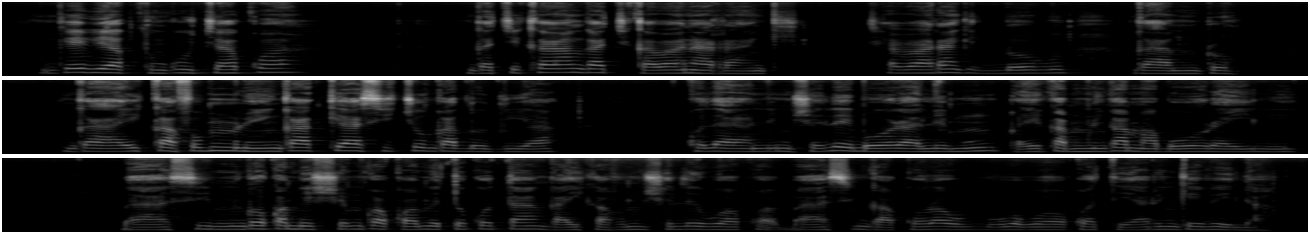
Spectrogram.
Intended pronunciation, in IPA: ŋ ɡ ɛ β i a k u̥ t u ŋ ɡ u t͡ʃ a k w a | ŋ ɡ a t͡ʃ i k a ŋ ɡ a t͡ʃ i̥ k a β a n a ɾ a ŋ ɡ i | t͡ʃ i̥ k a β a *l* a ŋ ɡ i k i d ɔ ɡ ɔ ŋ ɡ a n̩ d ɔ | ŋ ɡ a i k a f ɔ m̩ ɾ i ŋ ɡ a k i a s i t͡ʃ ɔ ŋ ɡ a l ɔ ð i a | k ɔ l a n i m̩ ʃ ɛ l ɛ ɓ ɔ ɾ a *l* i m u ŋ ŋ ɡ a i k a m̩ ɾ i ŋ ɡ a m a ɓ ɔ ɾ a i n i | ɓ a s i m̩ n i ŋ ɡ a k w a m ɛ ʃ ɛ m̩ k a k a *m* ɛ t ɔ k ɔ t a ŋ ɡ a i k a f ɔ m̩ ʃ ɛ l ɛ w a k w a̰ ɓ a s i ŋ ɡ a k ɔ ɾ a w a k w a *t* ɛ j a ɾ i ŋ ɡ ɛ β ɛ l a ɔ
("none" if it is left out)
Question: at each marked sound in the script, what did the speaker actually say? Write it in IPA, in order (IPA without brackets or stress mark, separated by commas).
ɾ, l, m, t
